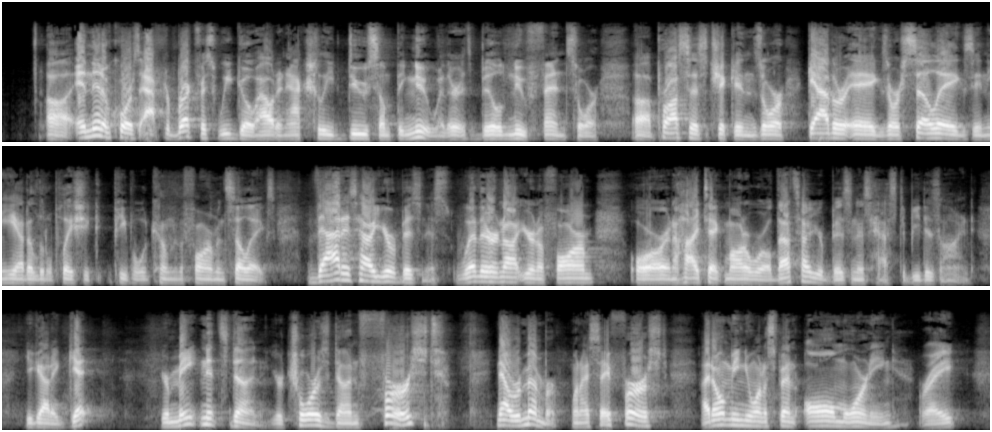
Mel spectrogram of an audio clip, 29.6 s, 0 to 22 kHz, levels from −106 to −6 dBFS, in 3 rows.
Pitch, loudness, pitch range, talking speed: 115 Hz, -16 LUFS, 105-135 Hz, 200 wpm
